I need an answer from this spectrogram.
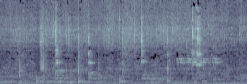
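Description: Chopped green capsicum going into hot oil and fried garlic in a steel pot, sizzling as it is stirred, with short clinks and scrapes against the pot.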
